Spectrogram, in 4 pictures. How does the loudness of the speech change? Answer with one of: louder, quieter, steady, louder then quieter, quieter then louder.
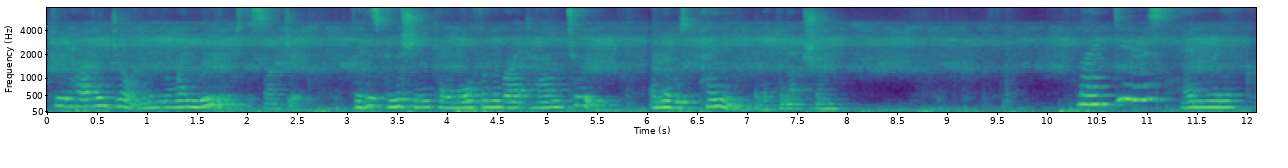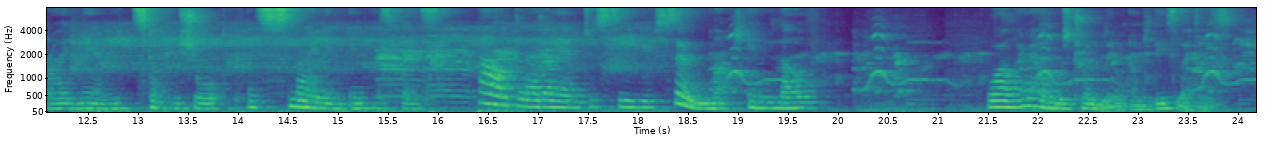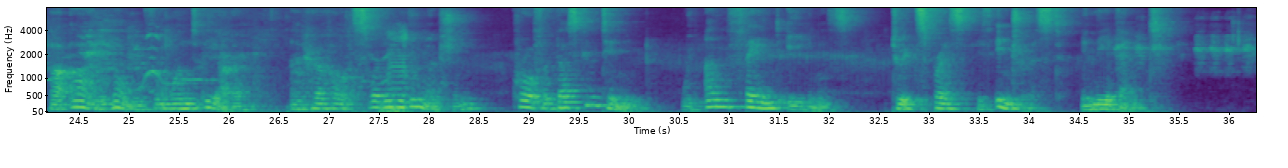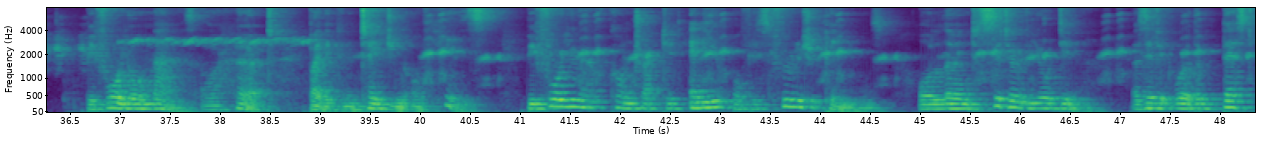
steady.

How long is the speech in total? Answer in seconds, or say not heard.
43 s.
